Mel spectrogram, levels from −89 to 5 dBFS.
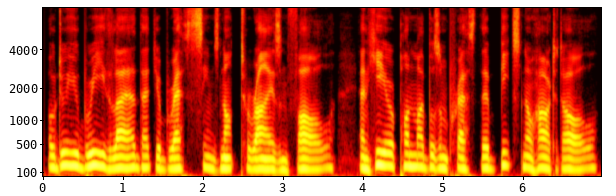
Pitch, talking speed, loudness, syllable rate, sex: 145 Hz, 225 wpm, -16 LUFS, 4.8 syllables/s, male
